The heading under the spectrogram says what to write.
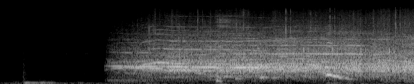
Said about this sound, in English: So, and then there was an applause and all that. So, and it sounded something like this.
